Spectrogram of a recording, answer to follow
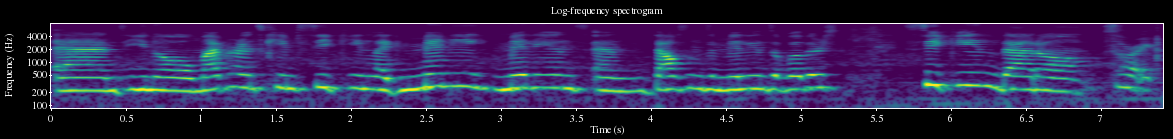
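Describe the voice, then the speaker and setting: A vlogger in her early twenties, raised in Southern California after being born in Mexico, talks casually and enthusiastically to camera indoors at home, rambling with frequent fillers and restarts. She has a fairly high pitch, a steady tone, a measured pace, and a somewhat bright sound, with slight background noise.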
